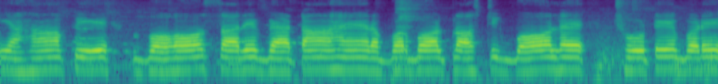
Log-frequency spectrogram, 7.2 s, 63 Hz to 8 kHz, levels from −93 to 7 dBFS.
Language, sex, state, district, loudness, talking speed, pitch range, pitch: Hindi, male, Haryana, Rohtak, -14 LUFS, 115 wpm, 140-150 Hz, 145 Hz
